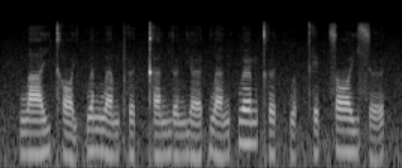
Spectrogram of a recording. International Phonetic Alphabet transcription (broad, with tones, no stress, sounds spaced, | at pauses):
w aː˨˥ j kʰ ɔː˨˩ j kʷ ɐ˧ n w ɐ˨˧ m pʰ ɵ˨˥ t̚ kʰ ɐ˨˧ n j ɵ˨˧ n j œː˨˥ t̚ w ɐ˨˥ n kʷ œː˥ m kʰ ɵ˨˥ t̚ kʷ ɐ˨ p̚ t̪ʰ ɪ˧ k̚ s ɔː˧ j s ɵ˨˥ t̚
